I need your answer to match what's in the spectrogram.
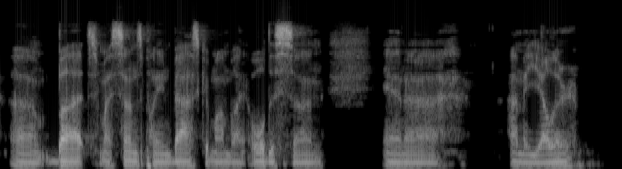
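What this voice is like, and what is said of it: Sore-throated voice with a cold. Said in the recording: “my throat hurts... I have a little bit of a cold”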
